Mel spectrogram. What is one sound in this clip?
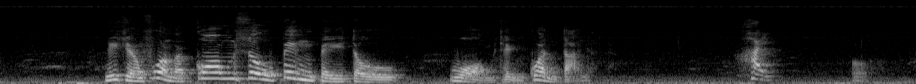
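An elderly man speaks calmly and at length.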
